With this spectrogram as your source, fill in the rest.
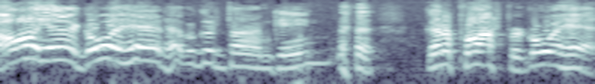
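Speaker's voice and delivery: play-acted, joking, mocking sarcasm. Retelling a prophet's words to the king: acting out sarcastic mockery. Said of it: "He's being sarcastic".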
